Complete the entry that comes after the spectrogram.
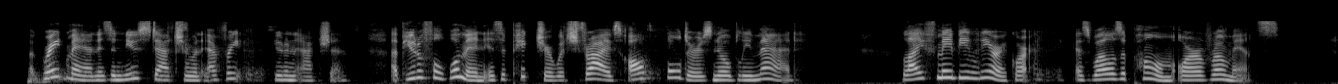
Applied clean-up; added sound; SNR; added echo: neural mask model DeepFilterNet 3.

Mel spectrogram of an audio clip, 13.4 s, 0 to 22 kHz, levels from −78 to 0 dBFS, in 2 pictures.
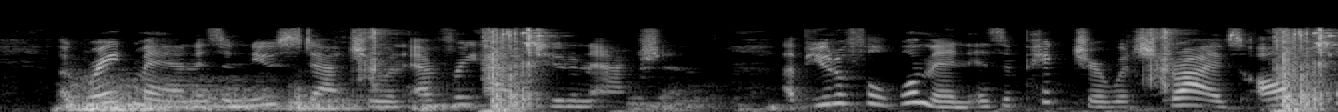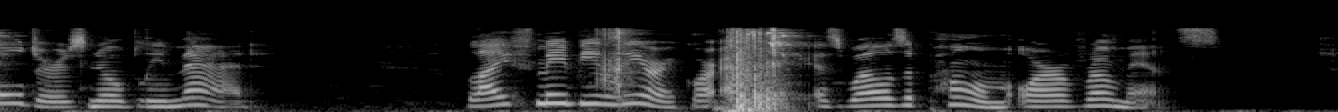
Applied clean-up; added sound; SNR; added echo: classical method log-MMSE.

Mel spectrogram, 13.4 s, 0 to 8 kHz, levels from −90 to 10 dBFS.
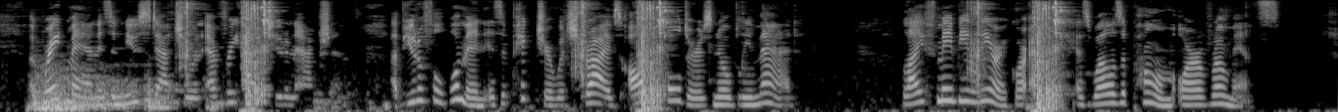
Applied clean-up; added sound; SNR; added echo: classical method Wiener filter.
